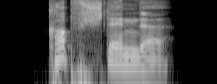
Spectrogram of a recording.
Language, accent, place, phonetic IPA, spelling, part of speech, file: German, Germany, Berlin, [ˈkɔp͡fˌʃtɛndə], Kopfstände, noun, De-Kopfstände.ogg
- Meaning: nominative/accusative/genitive plural of Kopfstand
